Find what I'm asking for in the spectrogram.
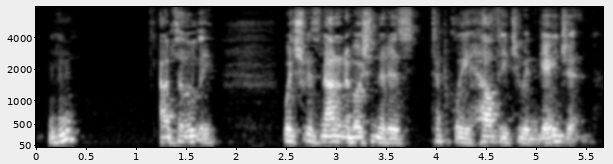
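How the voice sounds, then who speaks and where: A man talks at a very fast pace yet with long, frequent pauses. His medium-pitched voice is somewhat breathy, with ordinary pitch variation. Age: 40s. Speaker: psychologist and therapist. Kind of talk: casual interview. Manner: halting.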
